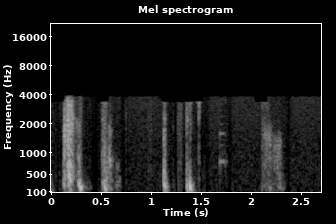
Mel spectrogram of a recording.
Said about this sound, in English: I'm sorry, I dropped y'all. I dropped the phone. Whoops. Did y'all feel it? Did anybody get hurt?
